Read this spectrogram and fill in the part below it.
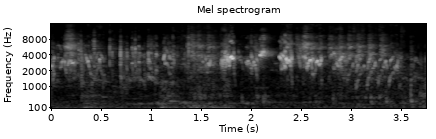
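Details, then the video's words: High, rapid chirps from an Australian parrot, tumbling over one another in a continuous bright chatter with a few louder squeaky peaks. "Beautiful Australian parrot video Bird Chirping sounds"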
